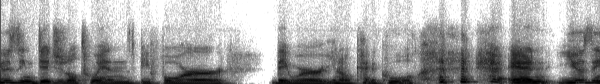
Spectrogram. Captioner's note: laughs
